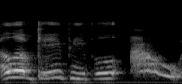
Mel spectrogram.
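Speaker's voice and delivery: mock rude, very slow, drawn-out sarcastic sing-song catcall. Retelling catcalls yelled from the back of a bus: imitating a sarcastic, rude catcall. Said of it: "it was all sarcastic and rude".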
